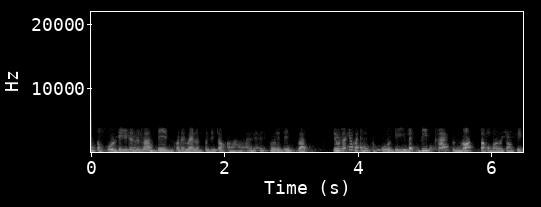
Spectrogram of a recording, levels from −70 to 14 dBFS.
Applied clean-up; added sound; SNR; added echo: neural separator model SepFormer DNS4.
